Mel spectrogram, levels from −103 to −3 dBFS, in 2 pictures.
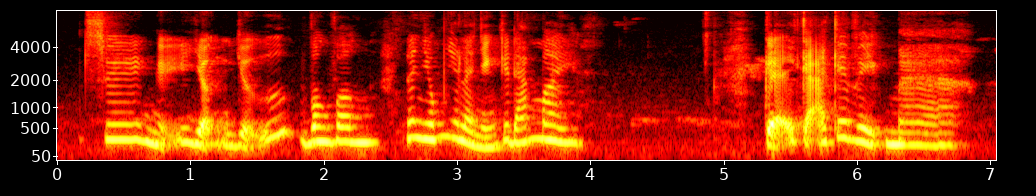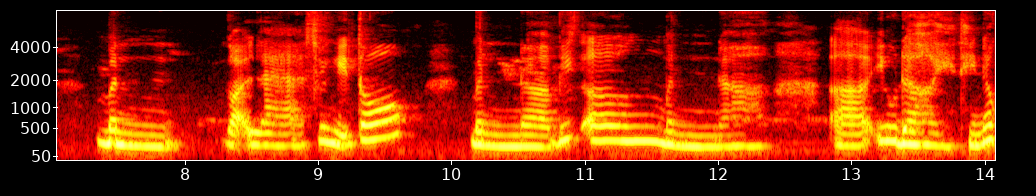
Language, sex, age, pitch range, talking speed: Vietnamese, female, 20-39, 215-275 Hz, 140 wpm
